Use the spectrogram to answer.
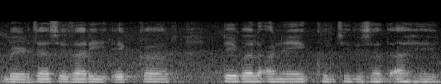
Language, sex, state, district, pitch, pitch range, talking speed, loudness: Marathi, male, Maharashtra, Pune, 125 Hz, 120-130 Hz, 135 wpm, -23 LUFS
